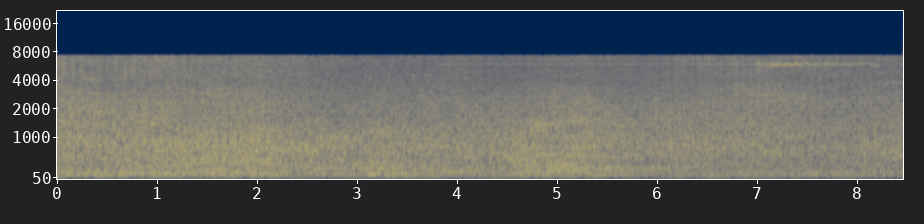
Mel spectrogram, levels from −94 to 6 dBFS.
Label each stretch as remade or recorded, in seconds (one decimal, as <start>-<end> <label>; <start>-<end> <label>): 0.0-3.8 recorded; 3.8-7.2 remade; 7.2-8.5 recorded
